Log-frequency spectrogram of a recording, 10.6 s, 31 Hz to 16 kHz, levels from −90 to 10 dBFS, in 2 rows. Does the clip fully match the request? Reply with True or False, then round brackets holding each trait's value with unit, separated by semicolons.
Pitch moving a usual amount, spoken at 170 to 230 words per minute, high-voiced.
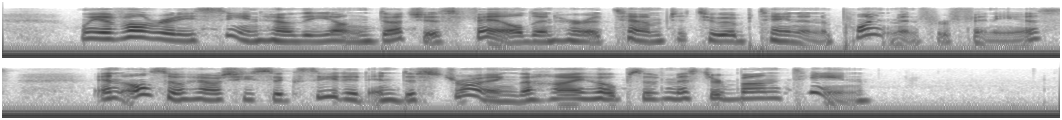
True (5.0 semitones; 175 wpm; 235 Hz)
